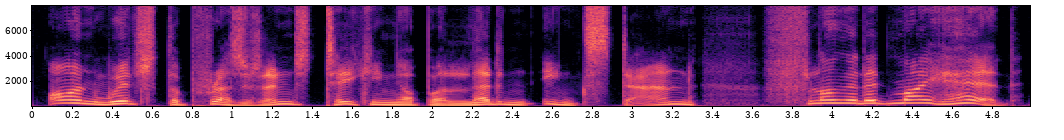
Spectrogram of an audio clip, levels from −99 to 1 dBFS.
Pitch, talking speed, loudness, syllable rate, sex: 175 Hz, 170 wpm, -20 LUFS, 4.3 syllables/s, male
